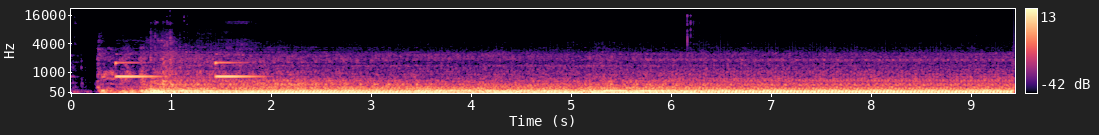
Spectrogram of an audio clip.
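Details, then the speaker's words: Car engine with faulty MAF sensor, before replacement: cranks and catches, rpm fluctuates for a split second at every start, then settles to steady idle with a delay because the sensor no longer reads intake air. "So, isa to sa sintomas na pinakikita ng MUF sensor pag may diferensya na siya. Ayan. Ipakikita natin sa inyo. Pag in-start mo, yung RPM niya nag-fluctuate."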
